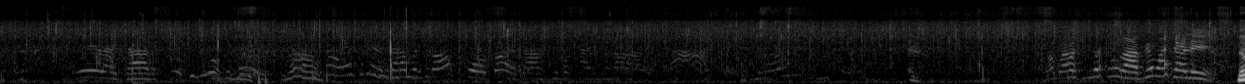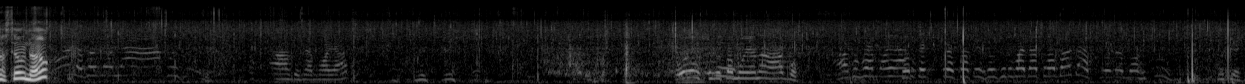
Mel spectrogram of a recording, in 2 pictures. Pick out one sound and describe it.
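Young people talk and shout to each other outdoors.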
